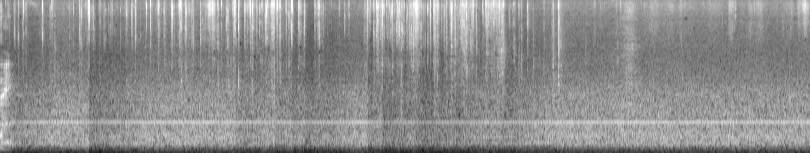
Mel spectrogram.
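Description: Cellophane sleeve being crinkled and peeled off a cigar by hand: a scattering of small irregular crackles over a steady hum.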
